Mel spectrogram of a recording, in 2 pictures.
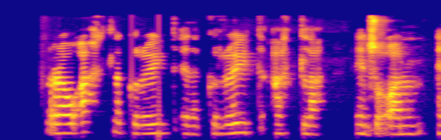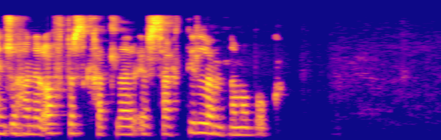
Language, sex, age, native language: Icelandic, female, 40-49, Icelandic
